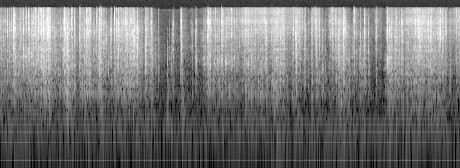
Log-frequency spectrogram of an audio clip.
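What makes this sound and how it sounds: A large, empty white plastic shopping bag is crumpled and stretched with hands and nails. It makes a dense, bright crinkling that stays mostly in the high range, with brief lulls partway through. The sound is continuous, with no separate hits standing apart.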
